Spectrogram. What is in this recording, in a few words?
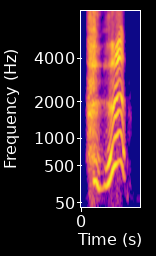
Vox Casting jp; Sonia; kingsraid audio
